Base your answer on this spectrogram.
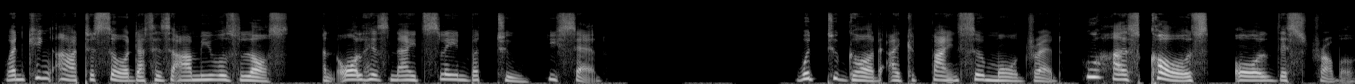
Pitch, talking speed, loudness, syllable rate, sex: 195 Hz, 140 wpm, -21 LUFS, 3.6 syllables/s, female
